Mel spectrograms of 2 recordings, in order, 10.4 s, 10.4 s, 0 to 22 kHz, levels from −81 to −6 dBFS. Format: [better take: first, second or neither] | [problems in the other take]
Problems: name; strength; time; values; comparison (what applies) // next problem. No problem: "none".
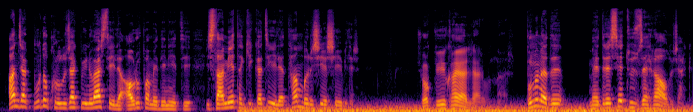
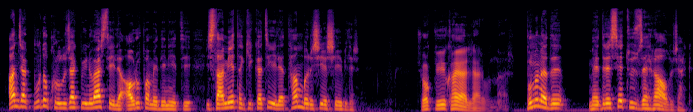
second | low rumble; faint; from 3.5 s on; 20 dB below the speech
